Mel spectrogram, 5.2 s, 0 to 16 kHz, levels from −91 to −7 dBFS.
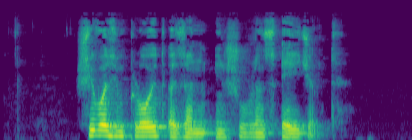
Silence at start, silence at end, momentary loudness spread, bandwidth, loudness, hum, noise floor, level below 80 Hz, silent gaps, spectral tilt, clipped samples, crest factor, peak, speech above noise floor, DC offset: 1 s; 0.95 s; 12 LU; 10 kHz; -20 LUFS; none; -79 dBFS; -48 dBFS; none; -6 dB/octave; under 0.1%; 18 dB; -4 dBFS; 59 dB; under 0.1%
